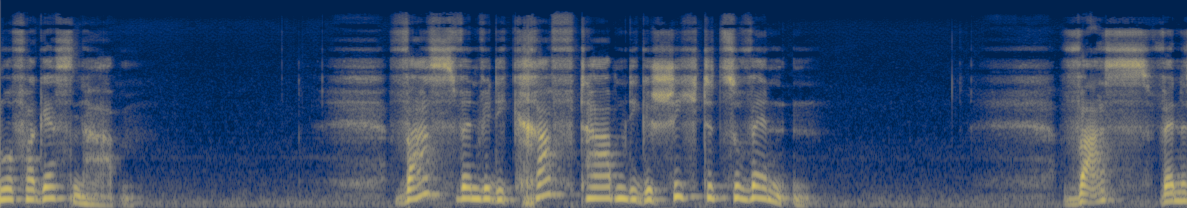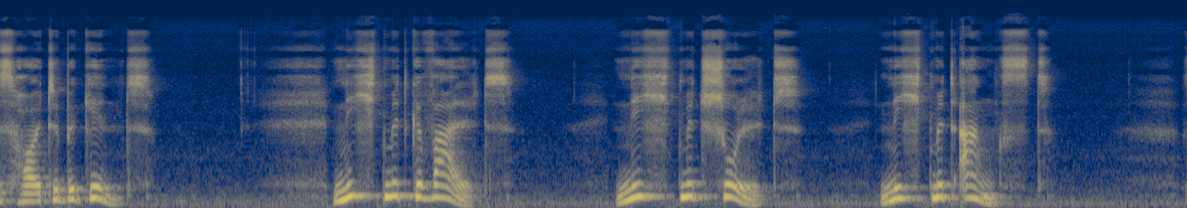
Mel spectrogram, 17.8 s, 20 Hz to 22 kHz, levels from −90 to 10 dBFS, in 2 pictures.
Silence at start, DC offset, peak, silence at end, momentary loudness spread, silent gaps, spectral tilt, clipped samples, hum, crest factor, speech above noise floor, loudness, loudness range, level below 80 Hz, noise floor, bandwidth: 0 s; under 0.1%; 0 dBFS; 1.05 s; 18 LU; none; -4 dB/octave; under 0.1%; none; 18 dB; 31 dB; -17 LUFS; 5 LU; -52 dBFS; -47 dBFS; 16.5 kHz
